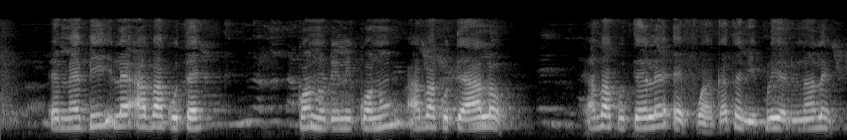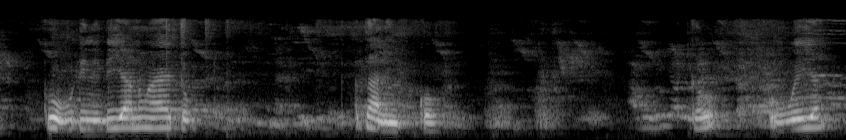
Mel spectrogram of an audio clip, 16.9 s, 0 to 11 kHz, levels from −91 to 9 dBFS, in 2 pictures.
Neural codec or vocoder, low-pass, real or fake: none; 7.2 kHz; real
